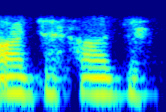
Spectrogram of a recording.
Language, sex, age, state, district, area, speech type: Nepali, female, 45-60, West Bengal, Darjeeling, rural, conversation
